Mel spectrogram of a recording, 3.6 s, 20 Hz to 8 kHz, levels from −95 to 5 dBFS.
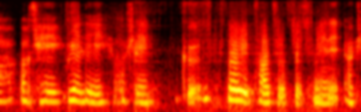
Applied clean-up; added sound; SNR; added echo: neural separator model SepFormer DNS4.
